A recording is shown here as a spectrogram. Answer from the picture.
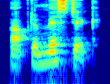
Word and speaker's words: optimistic: Optimistic. Again, we go from the first syllable to the third syllable. This is a stress change only.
